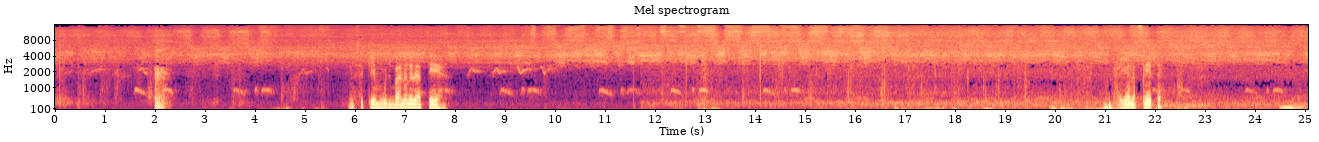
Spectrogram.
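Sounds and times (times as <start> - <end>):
steady high-pitched hiss: 0.0 - 25.0.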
